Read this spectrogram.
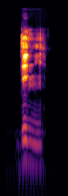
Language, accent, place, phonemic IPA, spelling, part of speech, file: French, France, Lyon, /de.ni/, déni, noun, LL-Q150 (fra)-déni.wav
- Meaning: denial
